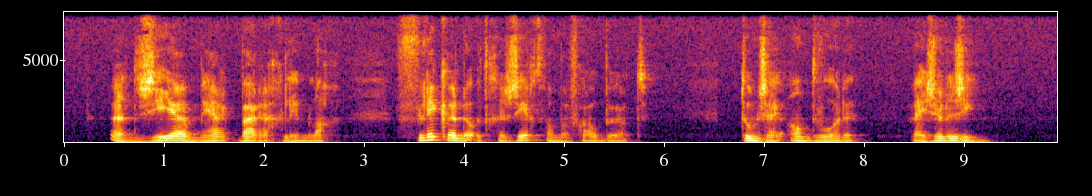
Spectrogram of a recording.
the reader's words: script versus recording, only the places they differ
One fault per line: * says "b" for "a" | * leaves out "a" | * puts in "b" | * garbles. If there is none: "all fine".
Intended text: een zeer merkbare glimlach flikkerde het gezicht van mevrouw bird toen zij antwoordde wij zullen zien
all fine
